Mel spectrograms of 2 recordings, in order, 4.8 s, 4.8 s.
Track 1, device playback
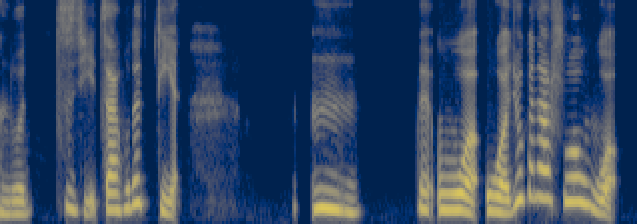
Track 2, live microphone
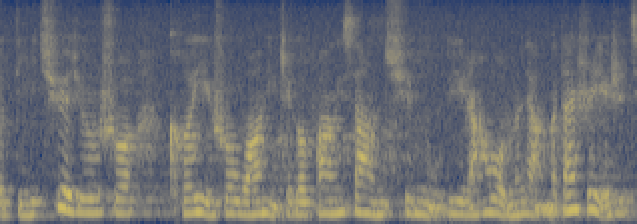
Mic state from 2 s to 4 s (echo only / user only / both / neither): user only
